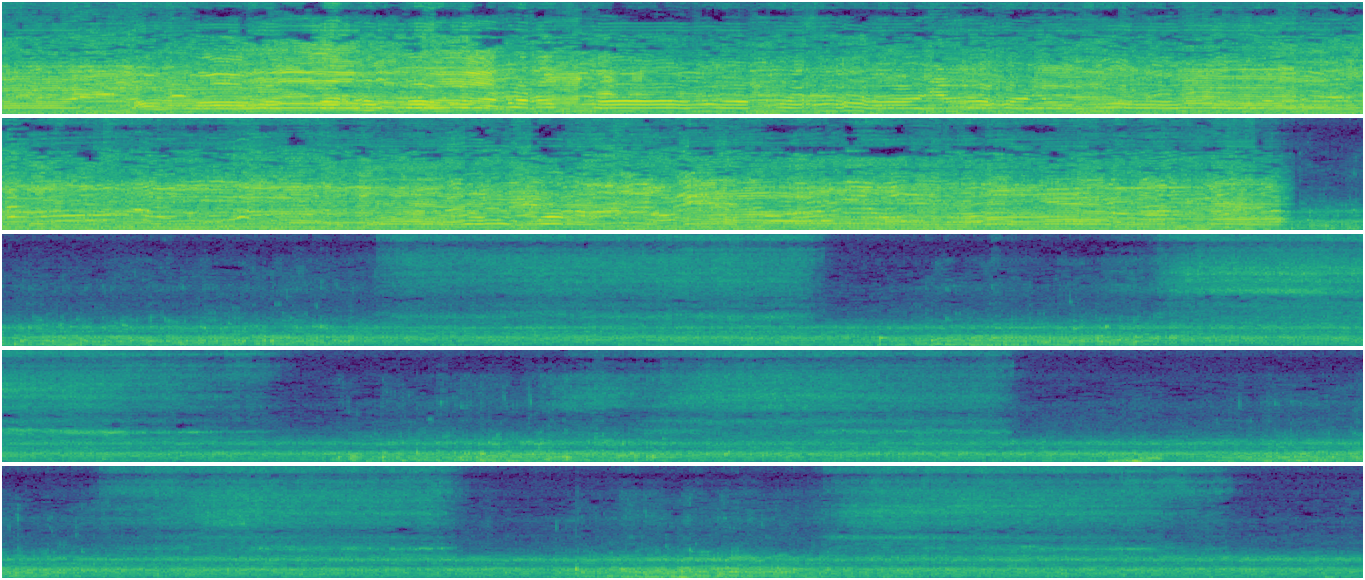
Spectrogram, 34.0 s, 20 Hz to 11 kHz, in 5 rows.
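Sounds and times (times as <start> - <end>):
muffled hollow rushing noise: 0.0 - 34.0
faint hiss: 15.4 - 17.7, 19.3 - 21.8, 23.4 - 25.6, 27.7 - 29.6, 31.3 - 33.4.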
